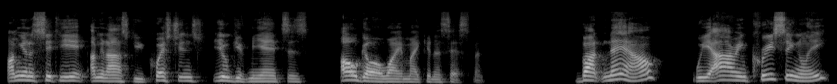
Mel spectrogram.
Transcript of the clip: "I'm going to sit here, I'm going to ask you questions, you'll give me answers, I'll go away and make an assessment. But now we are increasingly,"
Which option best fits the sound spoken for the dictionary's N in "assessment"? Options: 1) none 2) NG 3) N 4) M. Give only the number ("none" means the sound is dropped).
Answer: 3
